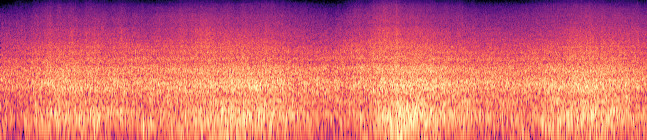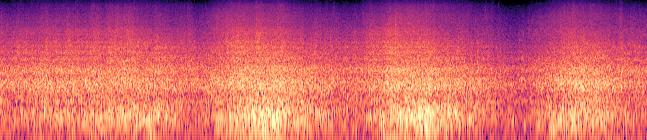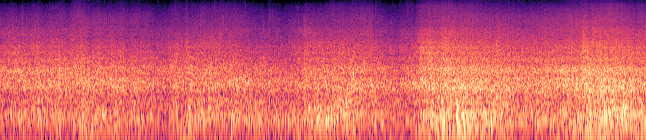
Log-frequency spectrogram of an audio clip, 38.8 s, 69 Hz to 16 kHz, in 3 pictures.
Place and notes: {
  "title": "Plaża dla psów w Brzeźnie, Przemysłowa, Gdańsk, Polska - Sea Waves On a Rocky Shore",
  "date": "2022-07-08 17:00:00",
  "description": "This recording was made with a Sony PCM-D100 handheld placed on a Rycote suspension. On top of a standard Sony windshield, I have placed Rycote BBG Windjammer. It was a fairly windy afternoon.",
  "latitude": "54.41",
  "longitude": "18.65",
  "timezone": "Europe/Warsaw"
}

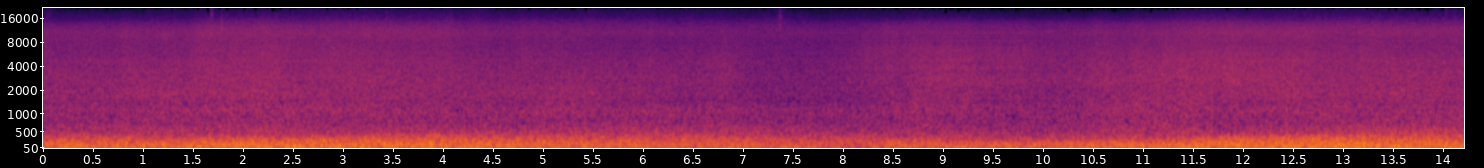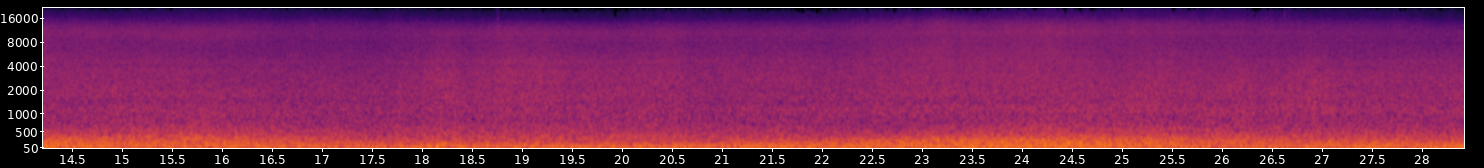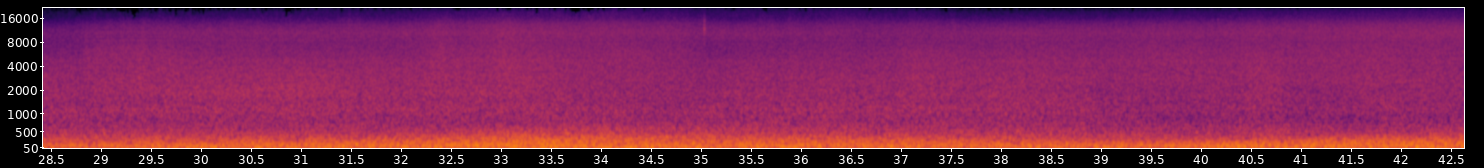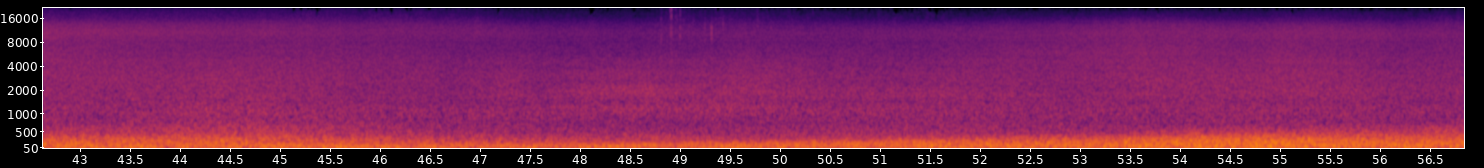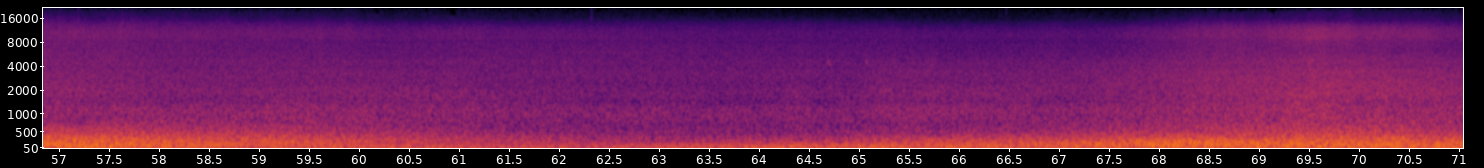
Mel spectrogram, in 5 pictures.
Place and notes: {
  "title": "八仙洞遊客中心, Changbin Township - sound of the waves",
  "date": "2014-10-09 10:05:00",
  "description": "sound of the waves, Wind and waves are great\nZoom H2n MS+XY",
  "latitude": "23.39",
  "longitude": "121.48",
  "altitude": "6",
  "timezone": "Asia/Taipei"
}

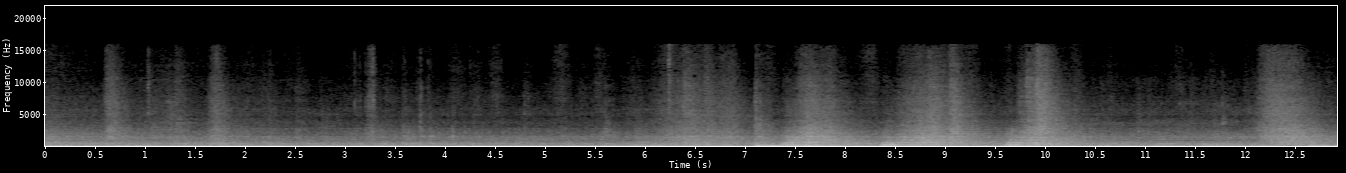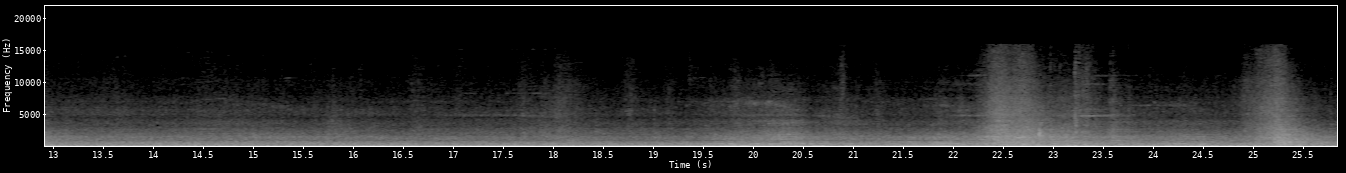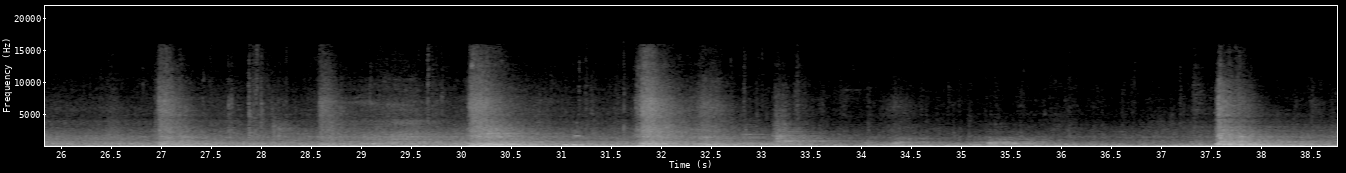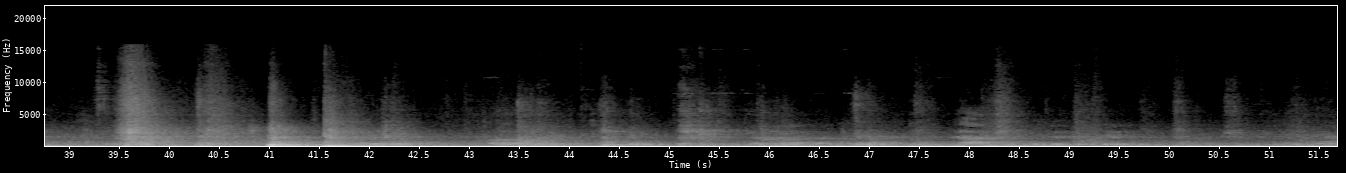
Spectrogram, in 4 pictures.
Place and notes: {
  "title": "morning snow scraping in the courtyard, riga, latvia",
  "description": "a worker scrapes snow from growing piles into the drains in an echoey central riga courtyard",
  "latitude": "56.95",
  "longitude": "24.13",
  "altitude": "11",
  "timezone": "Etc/GMT+2"
}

